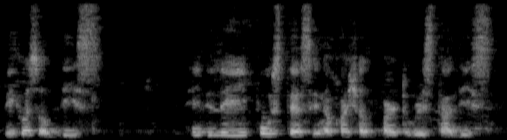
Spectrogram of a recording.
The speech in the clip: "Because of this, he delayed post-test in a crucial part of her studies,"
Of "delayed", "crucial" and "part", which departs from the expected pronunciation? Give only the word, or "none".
crucial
